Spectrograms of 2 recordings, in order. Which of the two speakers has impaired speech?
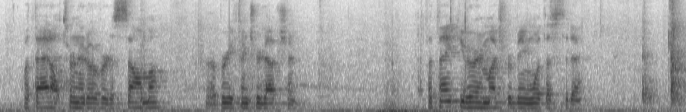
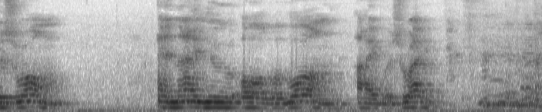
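The second: ALS; degenerative; diagnosed ten years ago.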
